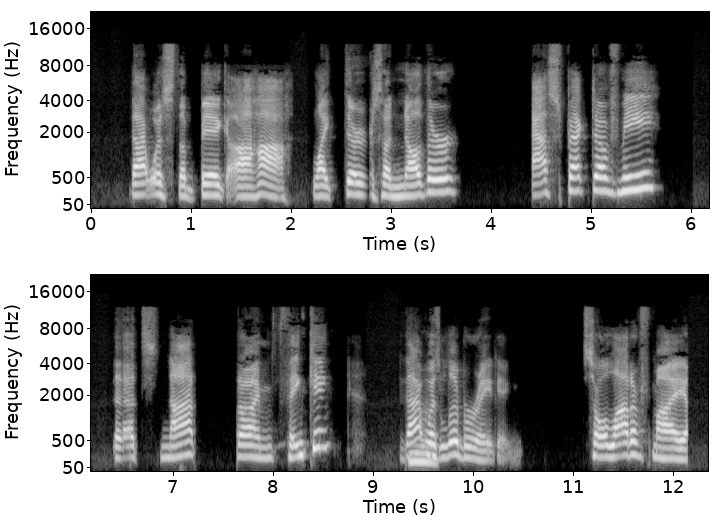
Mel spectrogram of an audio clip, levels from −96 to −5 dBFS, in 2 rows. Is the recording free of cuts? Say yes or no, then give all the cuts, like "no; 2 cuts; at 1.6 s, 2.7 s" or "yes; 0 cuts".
no; 2 cuts; at 7.6 s, 9.7 s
